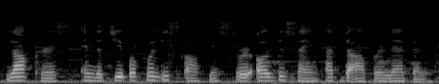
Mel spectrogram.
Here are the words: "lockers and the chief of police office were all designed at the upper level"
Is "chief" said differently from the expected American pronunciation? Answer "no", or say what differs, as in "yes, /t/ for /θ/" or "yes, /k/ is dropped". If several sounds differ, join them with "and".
yes, /p/ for /f/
